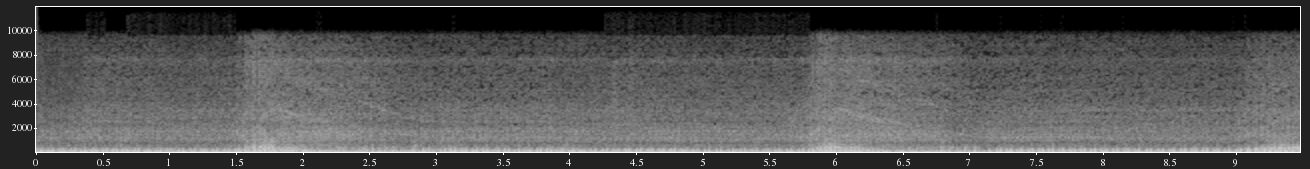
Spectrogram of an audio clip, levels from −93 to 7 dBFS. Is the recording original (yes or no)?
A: yes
